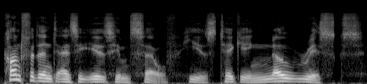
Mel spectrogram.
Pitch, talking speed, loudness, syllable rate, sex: 120 Hz, 165 wpm, -19 LUFS, 3.9 syllables/s, male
